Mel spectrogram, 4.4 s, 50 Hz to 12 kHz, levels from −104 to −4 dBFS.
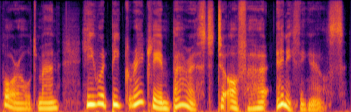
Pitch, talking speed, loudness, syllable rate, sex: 155 Hz, 180 wpm, -16 LUFS, 5.3 syllables/s, male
